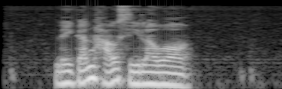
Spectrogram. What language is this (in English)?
Cantonese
